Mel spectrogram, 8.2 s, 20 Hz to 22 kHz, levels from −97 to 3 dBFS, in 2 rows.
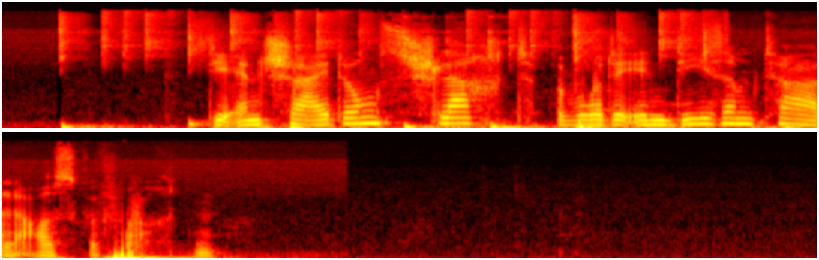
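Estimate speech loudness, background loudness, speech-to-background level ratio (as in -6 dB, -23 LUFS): -26.0 LUFS, -34.0 LUFS, 8.0 dB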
